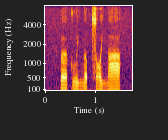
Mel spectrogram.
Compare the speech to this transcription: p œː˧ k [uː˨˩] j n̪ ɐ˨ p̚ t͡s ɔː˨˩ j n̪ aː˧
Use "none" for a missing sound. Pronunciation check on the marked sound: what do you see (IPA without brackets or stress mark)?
uː˨˩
